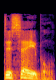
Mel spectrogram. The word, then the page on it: disable: anglais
